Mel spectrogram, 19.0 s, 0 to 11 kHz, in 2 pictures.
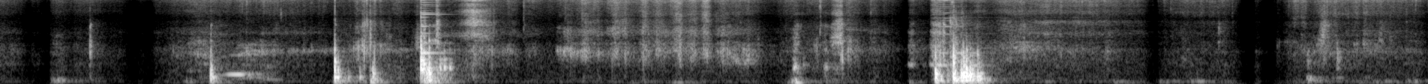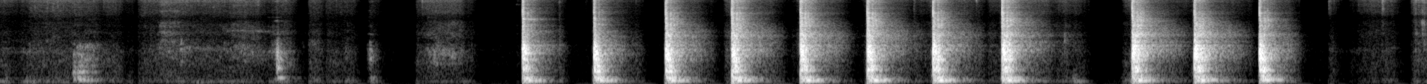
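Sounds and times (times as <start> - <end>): board scraping and creaking: 5.3 - 6.8
rubber mallet knocking on crowbar: 6.2 - 6.6.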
